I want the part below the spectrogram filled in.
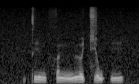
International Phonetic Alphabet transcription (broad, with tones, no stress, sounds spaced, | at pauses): t̪ i˨˩ m h ə˧˩ n ŋ ɨ˧ ə̯ t͡ɕ ə˧˩ w ʔ i˨˦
